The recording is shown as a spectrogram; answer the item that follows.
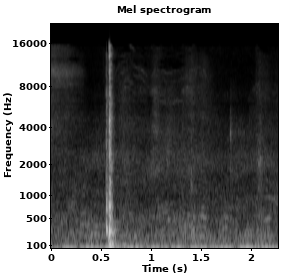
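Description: A single sharp click from the Audi e-tron GT's centre-console armrest lid being handled, about half a second in, over a low steady background hum.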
